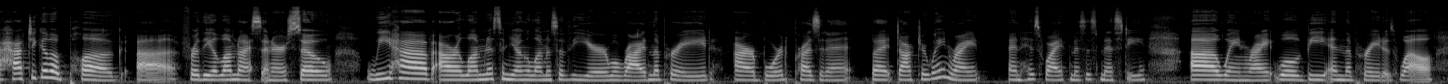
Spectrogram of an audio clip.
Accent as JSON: {"language": "English", "town": "Ponchatoula", "region": "Louisiana", "country": "United States", "said": "I'm from Punchetuula"}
